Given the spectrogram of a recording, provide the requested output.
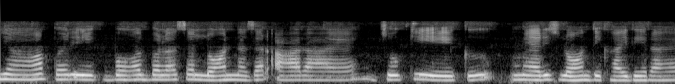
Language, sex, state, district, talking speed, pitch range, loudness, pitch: Hindi, female, Chhattisgarh, Bilaspur, 170 wpm, 200-220 Hz, -14 LUFS, 215 Hz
